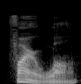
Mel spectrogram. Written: Firewall

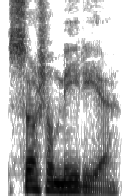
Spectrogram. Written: Social Media

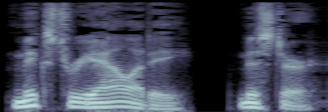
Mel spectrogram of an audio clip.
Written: Mixed Reality (MR)

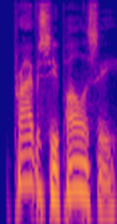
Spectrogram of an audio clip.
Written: Privacy Policy

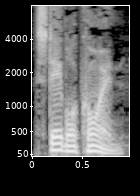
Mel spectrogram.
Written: Stablecoin

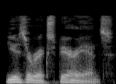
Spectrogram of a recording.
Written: User Experience

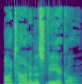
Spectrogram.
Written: Autonomous Vehicle

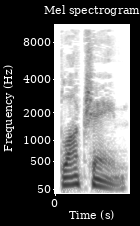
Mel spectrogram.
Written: Blockchain

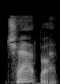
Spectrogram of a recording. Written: Chatbot

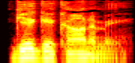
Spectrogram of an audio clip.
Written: Gig Economy

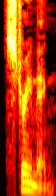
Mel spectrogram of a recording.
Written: Streaming

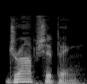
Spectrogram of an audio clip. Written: Dropshipping

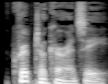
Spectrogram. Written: Cryptocurrency

